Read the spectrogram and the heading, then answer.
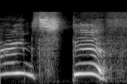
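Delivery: very high-pitched, loud cartoon voice. Answering a request for a Gumby voice: high-pitched Gumby voice. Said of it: "do you have a Gumby voice?".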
